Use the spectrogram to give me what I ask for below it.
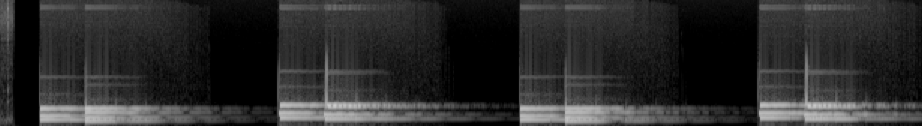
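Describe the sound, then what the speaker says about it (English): Four bright, pure sine-bell chimes from the Unison Unisynth synthesizer, each a quick double strike ringing out and fading, spaced evenly about three seconds apart with silence between. "So I created this sine bells right here."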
